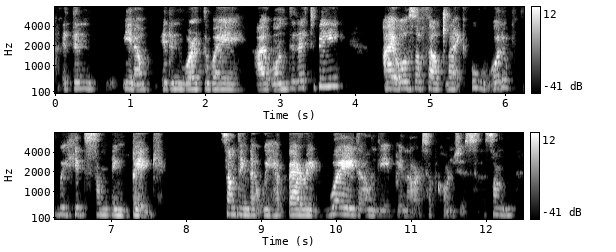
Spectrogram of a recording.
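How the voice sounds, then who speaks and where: Speaking as an interview guest in a conversational setting, a Swedish woman who works as a grief recovery coach shares her story with candor and reflection. Her pitch is medium, the sound roomy, and the audio quality poor.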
